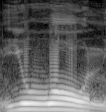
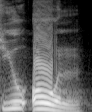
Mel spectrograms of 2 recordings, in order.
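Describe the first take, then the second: First: The two words are joined with a linking w. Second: The two words are said separately. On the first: The speaker calls it right. "try to make it like you won" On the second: The speaker calls it wrong. "It's not you own"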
